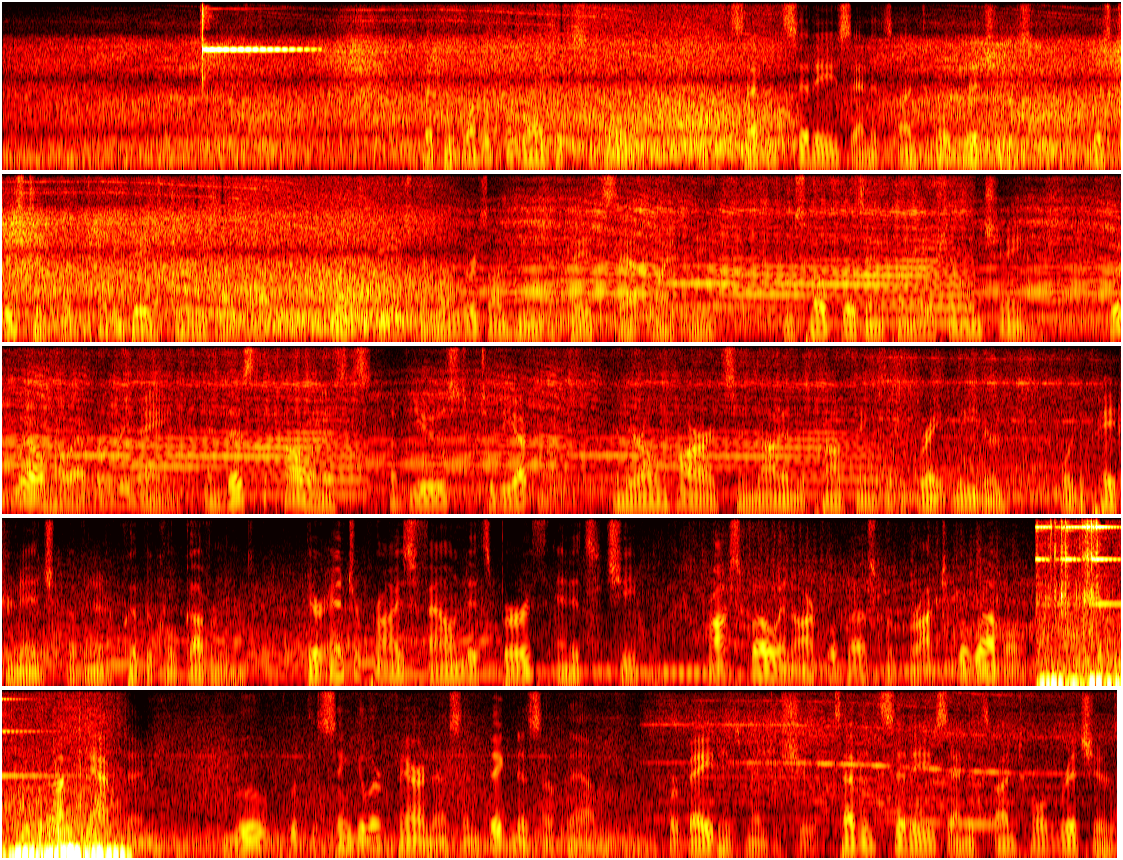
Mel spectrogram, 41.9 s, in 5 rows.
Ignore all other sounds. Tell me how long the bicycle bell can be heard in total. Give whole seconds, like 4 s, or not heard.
2 s.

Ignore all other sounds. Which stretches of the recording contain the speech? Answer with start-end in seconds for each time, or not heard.
3.1-41.8.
